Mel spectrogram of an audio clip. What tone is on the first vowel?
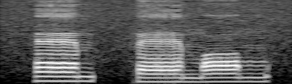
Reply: high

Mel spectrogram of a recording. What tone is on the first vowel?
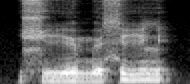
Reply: low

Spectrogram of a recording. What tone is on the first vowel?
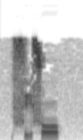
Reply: low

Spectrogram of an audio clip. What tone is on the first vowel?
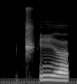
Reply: falling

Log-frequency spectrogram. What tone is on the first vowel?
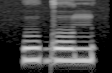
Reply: low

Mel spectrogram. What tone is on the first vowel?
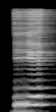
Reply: high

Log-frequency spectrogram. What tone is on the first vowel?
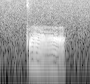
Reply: low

